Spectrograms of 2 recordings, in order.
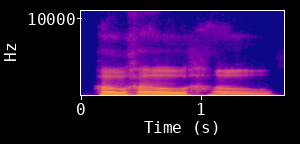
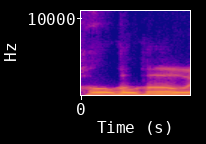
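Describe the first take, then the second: First: It is said flatly, without any feeling. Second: It is said with lively, cheerful feeling.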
